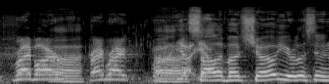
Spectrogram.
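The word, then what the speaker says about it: Rybyr: Right, well, I'm Rebar, R-Y-B-Y-R, that's how you spell it. I know people get it wrong all the time. Rybar, Solid Mud Show, you're listening to 96.9 FM, KMRD-LP, Madrid, New Mexico.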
